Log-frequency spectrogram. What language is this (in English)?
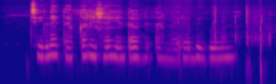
Kalenjin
